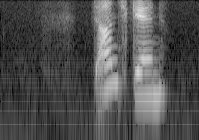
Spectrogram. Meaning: black and white spotted; fleabitten
- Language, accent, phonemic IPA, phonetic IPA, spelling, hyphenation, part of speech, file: Armenian, Eastern Armenian, /t͡ʃɑnt͡ʃˈken/, [t͡ʃɑnt͡ʃkén], ճանճկեն, ճանճ‧կեն, adjective, Hy-ճանճկեն.ogg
